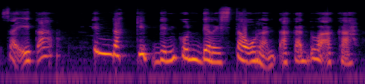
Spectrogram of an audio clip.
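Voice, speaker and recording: A woman's voice: medium pitch, sing-song, slow, darkish tone, slightly rough, full character voice. A woman with an Ilocano accent playing a stubborn, plaintive old beggar mother in a radio drama, exclaiming and wailing. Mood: protesting.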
